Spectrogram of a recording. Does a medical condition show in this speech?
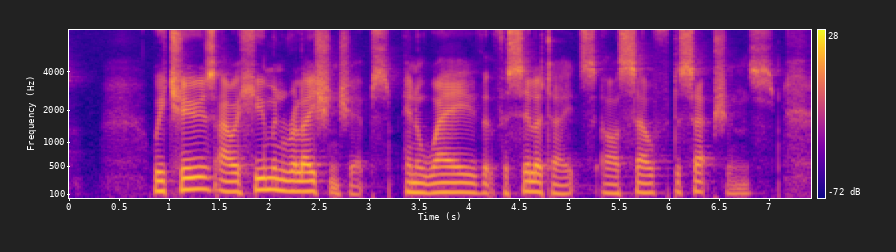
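No.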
